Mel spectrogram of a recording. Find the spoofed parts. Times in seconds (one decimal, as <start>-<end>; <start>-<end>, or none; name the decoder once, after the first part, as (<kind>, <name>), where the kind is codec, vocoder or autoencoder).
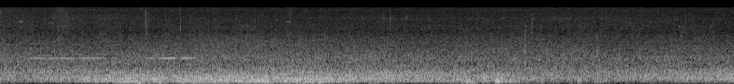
none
